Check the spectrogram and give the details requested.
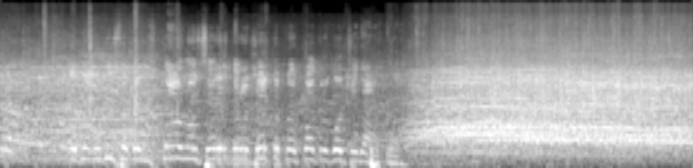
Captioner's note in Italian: Applauso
